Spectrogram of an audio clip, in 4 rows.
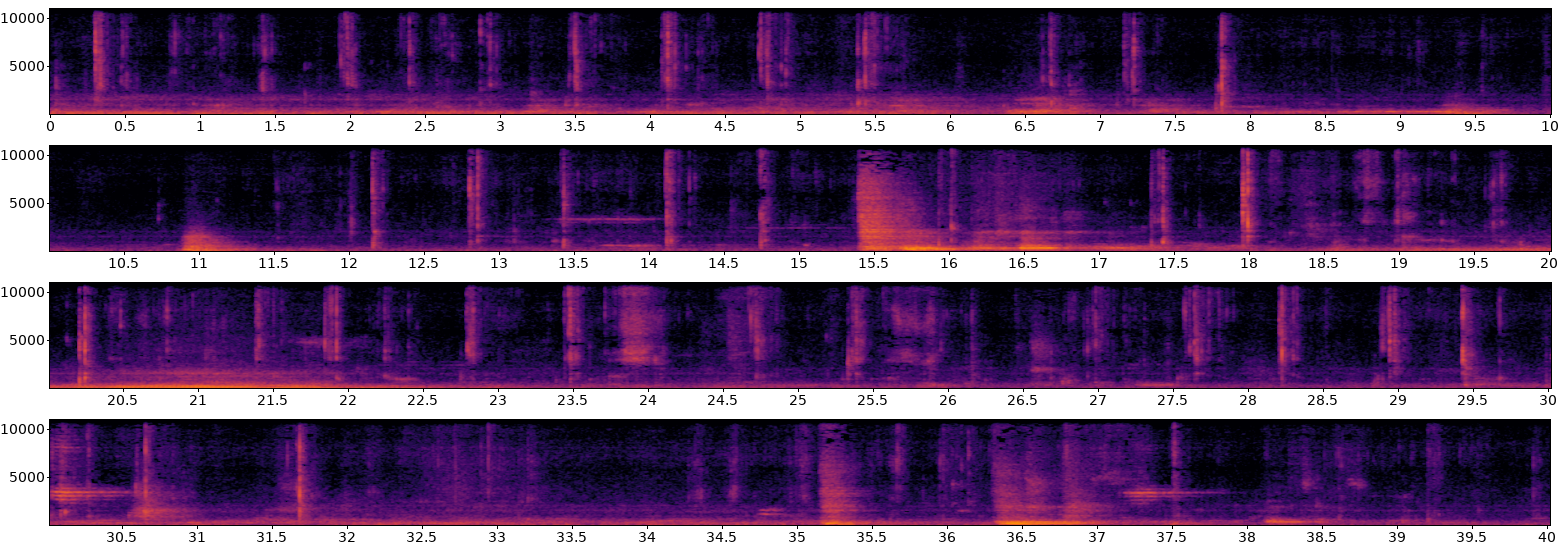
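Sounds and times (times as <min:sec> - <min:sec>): wet chewing and lip smacking: 0:00.0 - 0:40.0
small mouth clicks: 0:26.6 - 0:32.0.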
